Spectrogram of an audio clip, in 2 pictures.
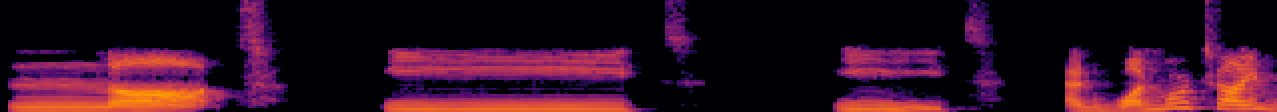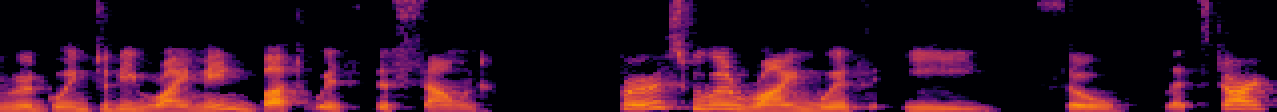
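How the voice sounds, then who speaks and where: A woman teaching phonics, slowly modelling sounds and words and repeating each one twice. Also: medium pitch, big pitch swings. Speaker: reading tutor. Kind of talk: phonics lesson mixing Hindi and English. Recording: tinny phone-like sound.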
